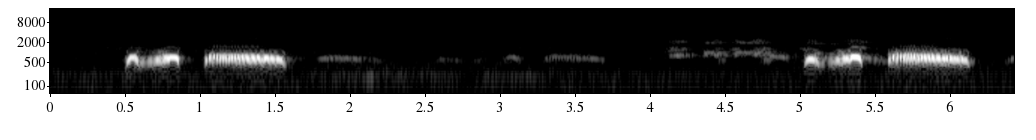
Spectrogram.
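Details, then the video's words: Spotted dove lure call in the mixed-tone urging style, used to provoke other doves: two low coo phrases, each a wavering double note and a longer steady hoarse coo, separated by a few faint soft sounds. "tho pha thuc gu mồi 5 củ/ tiếng chim cu gáy kích bổi mới hiệu quả nhất hiện nay"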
